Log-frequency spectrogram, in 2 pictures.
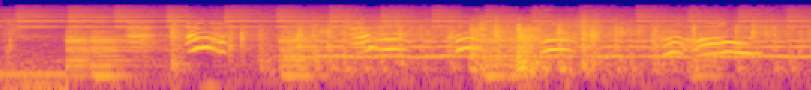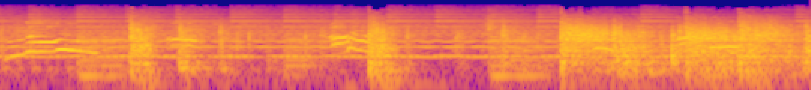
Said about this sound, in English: Breaking a lot of furniture. Yeah, that's the door that'll have to get replaced.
